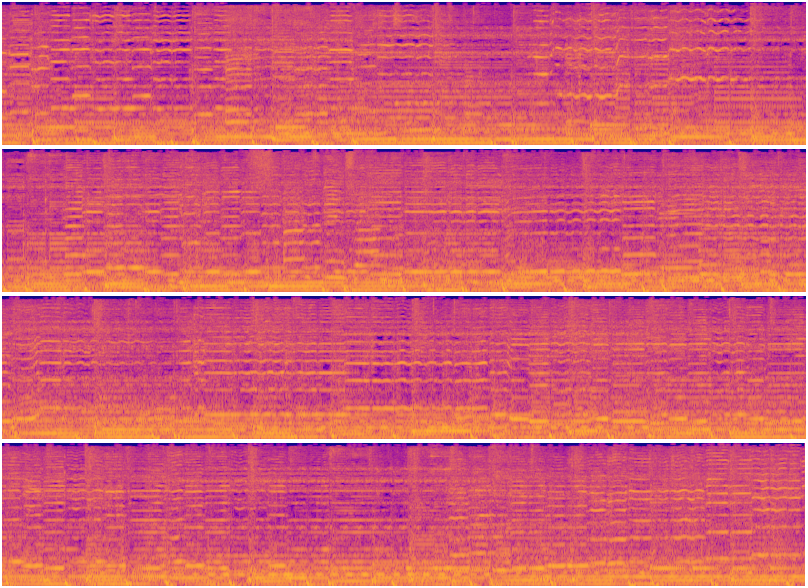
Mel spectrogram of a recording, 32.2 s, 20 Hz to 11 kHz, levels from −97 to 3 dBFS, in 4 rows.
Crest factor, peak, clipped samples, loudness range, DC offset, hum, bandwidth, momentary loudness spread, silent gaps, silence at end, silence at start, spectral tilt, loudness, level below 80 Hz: 12 dB; -4 dBFS; under 0.1%; 1 LU; under 0.1%; none; 11 kHz; 3 LU; none; 0 s; 0 s; -3.5 dB/octave; -16 LUFS; -28 dBFS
